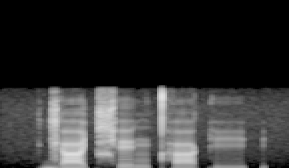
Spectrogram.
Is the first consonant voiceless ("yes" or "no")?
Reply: no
